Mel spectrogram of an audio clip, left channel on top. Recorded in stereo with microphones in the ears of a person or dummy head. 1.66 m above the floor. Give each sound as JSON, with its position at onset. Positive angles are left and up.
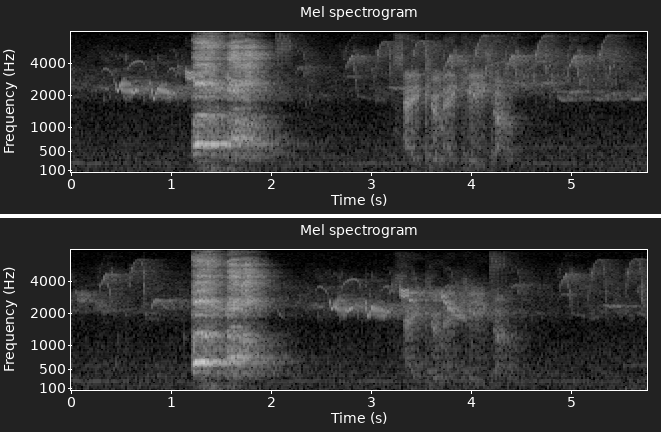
{"t": 1.2, "sound": "a gasp", "side_deg": -45, "distance_m": 3.0}
{"t": 3.2, "sound": "whispering", "side_deg": 30, "distance_m": 1.0}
